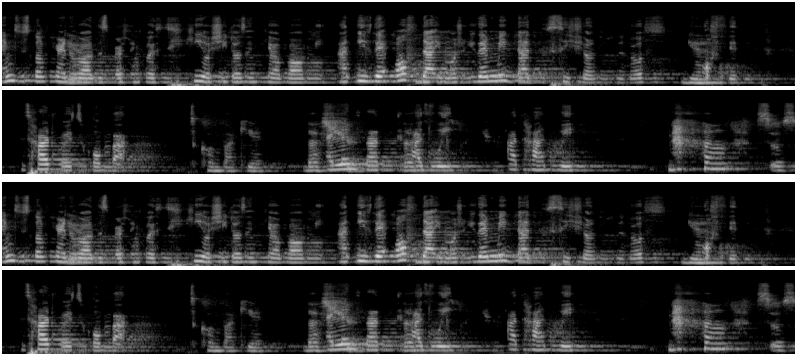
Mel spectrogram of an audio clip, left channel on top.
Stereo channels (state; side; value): identical; both; correlation 1.00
